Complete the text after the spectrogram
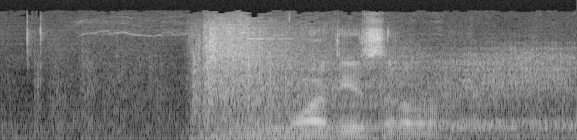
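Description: A sword strikes a creature with a heavy thud.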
